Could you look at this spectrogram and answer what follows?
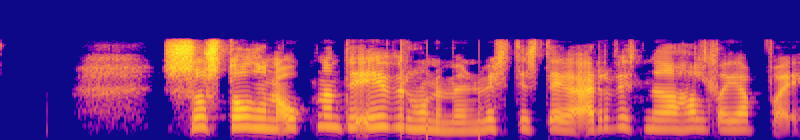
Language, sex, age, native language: Icelandic, female, 20-29, Icelandic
